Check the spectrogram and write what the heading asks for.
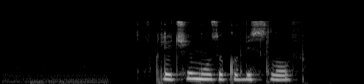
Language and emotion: Russian, neutral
